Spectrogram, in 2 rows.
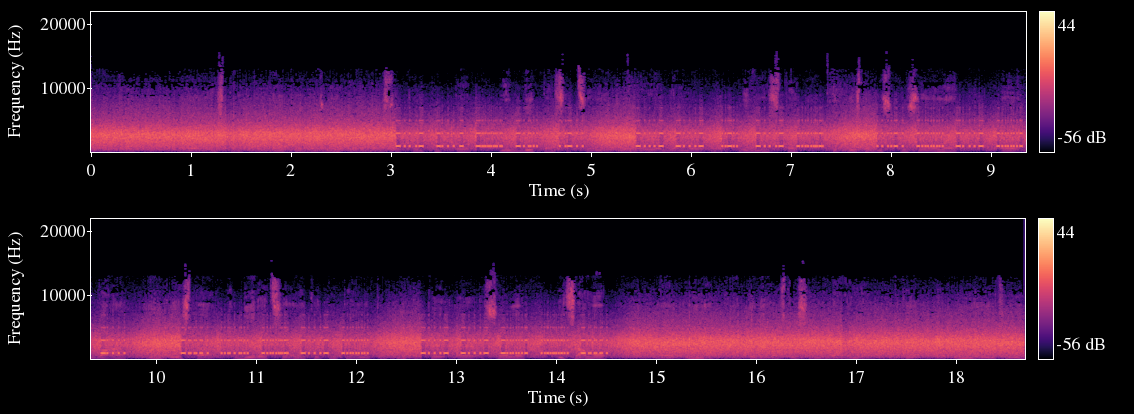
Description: Hellschreiber (Feld-Hell, 122.5 baud), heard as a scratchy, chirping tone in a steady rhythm, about 1000 Hz, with radio static. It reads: MUBKT NHIMG JCWOL FXGHC HHDZP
